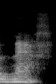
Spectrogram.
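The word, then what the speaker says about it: לב: sebenarnya itu huruf uh, B apa namanya ya B bacanya V kalau left intinya itu bacanya left dan itu yang kita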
